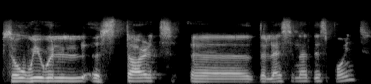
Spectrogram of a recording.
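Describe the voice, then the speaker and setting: The man's voice sits fairly high and has a bright, sharp tone. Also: dry, close sound with no echo. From Tunisia. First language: Arabic. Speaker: coding instructor. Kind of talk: lecture. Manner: halting, many fillers.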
